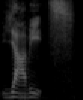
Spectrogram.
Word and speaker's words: Jabez: Or Jabez, the one who causes pain. In fact, he simply was a pain. In fact, his name in his language would have been pronounced Yabitz.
